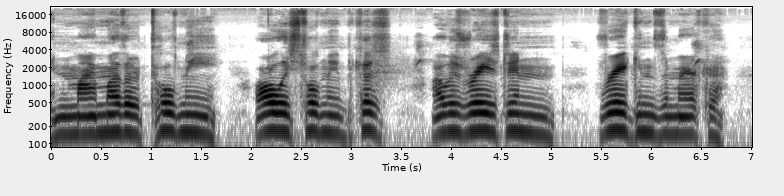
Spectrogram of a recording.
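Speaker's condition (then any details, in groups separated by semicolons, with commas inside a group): Traumatic brain injury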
